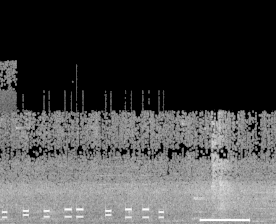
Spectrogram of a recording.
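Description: Telephone keypad dialing tones as a caller places a call: nine short beeps in a quick, uneven rhythm, then a louder steady tone lasting about a second.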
